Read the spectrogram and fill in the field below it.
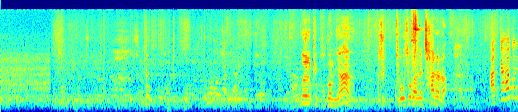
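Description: Men and women chatter nearby.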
